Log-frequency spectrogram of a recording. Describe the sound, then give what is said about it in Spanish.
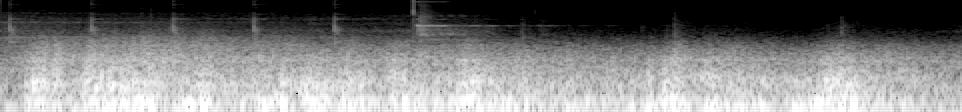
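Deep rolling thunder from an approaching storm rumbles low and heavy for several seconds, swelling and ebbing continuously without a break. “Y parece que la tormenta no tardará en estallar.”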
